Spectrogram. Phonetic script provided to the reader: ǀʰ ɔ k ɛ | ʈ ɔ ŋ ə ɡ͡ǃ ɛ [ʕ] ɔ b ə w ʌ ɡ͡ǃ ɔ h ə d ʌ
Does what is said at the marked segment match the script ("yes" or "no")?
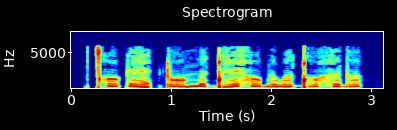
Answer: no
